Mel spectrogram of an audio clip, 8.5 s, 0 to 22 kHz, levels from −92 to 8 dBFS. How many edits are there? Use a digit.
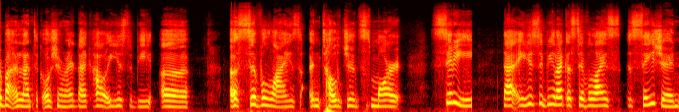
1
